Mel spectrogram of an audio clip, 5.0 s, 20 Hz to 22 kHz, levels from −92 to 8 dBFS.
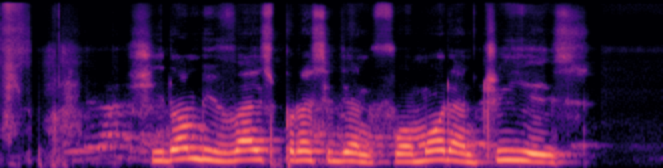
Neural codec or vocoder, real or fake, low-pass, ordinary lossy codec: autoencoder, 48 kHz, 128 numbers a frame, DAC-VAE, trained on Japanese speech; fake; none; none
